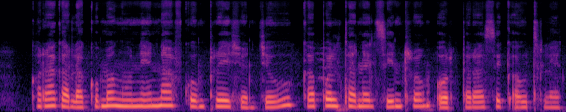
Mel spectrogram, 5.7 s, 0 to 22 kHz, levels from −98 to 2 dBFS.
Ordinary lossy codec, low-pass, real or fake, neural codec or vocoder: none; none; fake; vocoder, 44.1 kHz, 128 mel bands, Pupu-Vocoder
